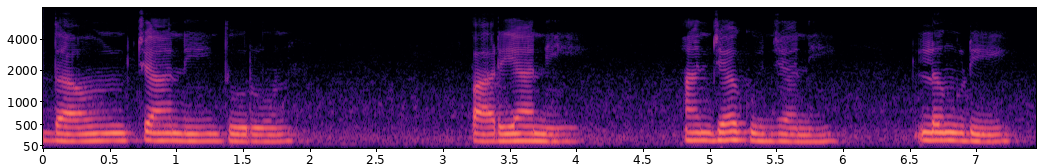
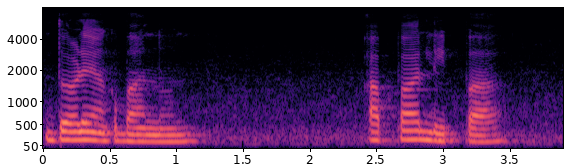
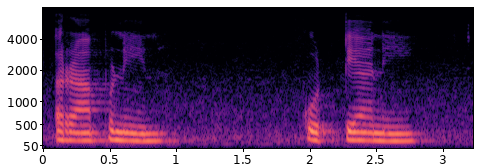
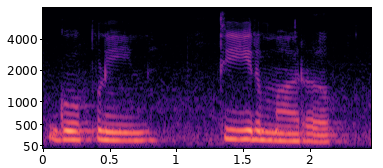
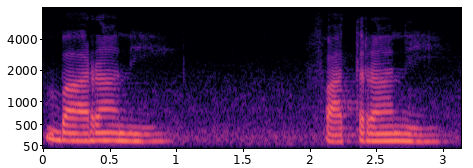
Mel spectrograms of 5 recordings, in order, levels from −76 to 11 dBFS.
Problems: none marked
